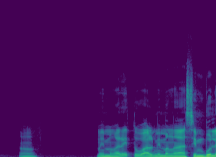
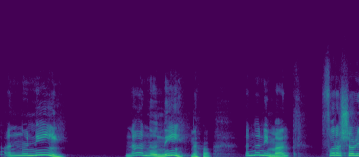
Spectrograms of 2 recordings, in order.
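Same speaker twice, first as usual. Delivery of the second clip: high astonished cries of the crowd; amazed crowd; 10 semitones higher than usual. Retold or imitated. Preacher voicing the amazed crowd at Capernaum, high astonished. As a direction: gasp it out like the stunned onlookers.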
